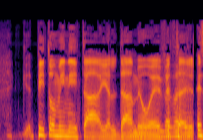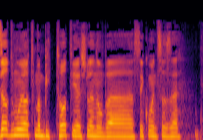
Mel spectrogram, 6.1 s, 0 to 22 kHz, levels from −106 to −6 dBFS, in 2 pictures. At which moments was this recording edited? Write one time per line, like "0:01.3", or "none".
0:02.9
